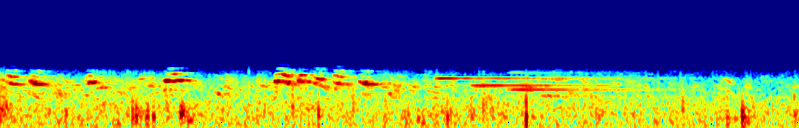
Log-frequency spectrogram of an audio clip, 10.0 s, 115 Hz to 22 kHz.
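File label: anterior chest, position 1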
